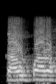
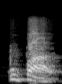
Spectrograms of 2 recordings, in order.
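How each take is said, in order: First: The first syllable rhymes with cow. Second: The first syllable rhymes with coo. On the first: The speaker calls it wrong. "এর উচ্চারণ কাউপার হবে না" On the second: The speaker calls it right. "এর উচ্চারণ কুপার হবে"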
